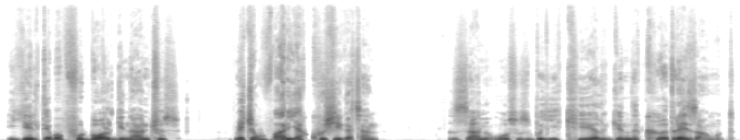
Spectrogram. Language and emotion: Kashmiri, happy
